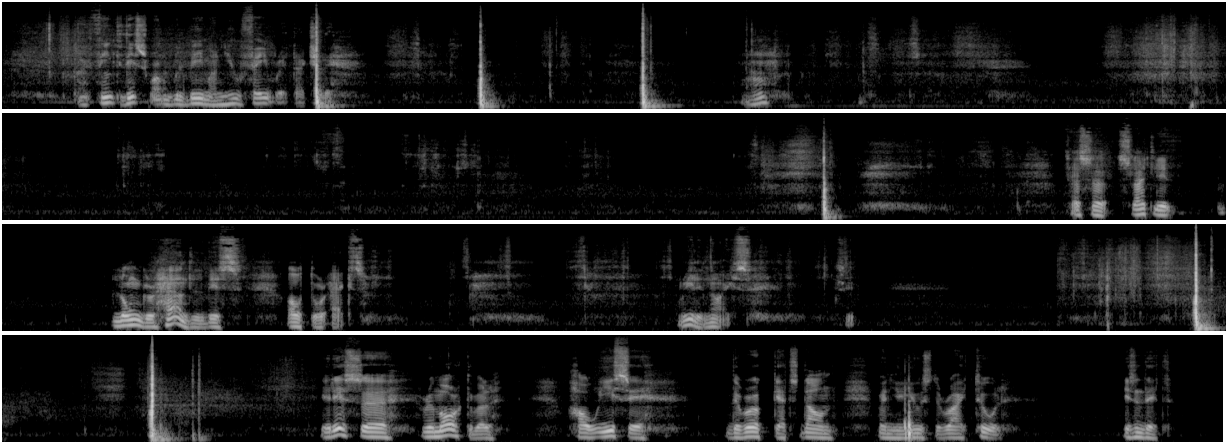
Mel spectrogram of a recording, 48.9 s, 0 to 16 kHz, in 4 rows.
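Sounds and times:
rustling and shuffling: 0.0 - 6.8, 7.8 - 10.0, 10.9 - 12.7, 21.4 - 23.5, 35.0 - 36.7, 37.5 - 40.0
axe knocking against wooden block: 4.8 - 5.0, 6.4 - 6.7, 20.4 - 20.6, 36.4 - 36.7, 38.2 - 38.8
soft thump: 4.8 - 5.0, 6.4 - 6.6, 20.4 - 20.6
shuffling and rustling: 11.0 - 12.4, 35.0 - 36.6.

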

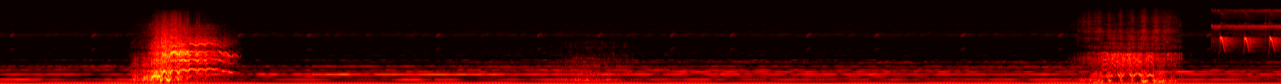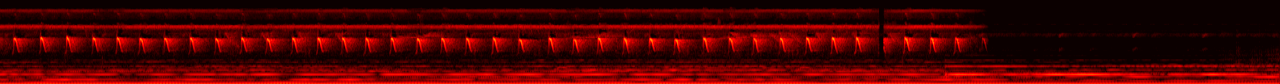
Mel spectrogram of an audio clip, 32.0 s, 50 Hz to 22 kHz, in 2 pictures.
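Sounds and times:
soft background music: 0.0 - 32.0
horse whinnying: 1.6 - 3.0, 7.0 - 8.0, 13.4 - 18.8
hummingbird chirping: 15.2 - 28.4.

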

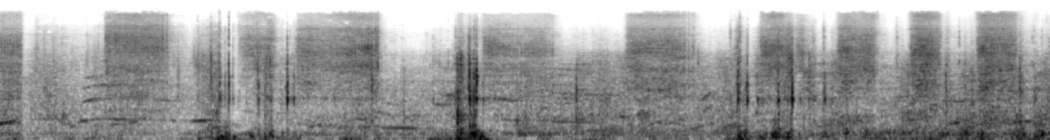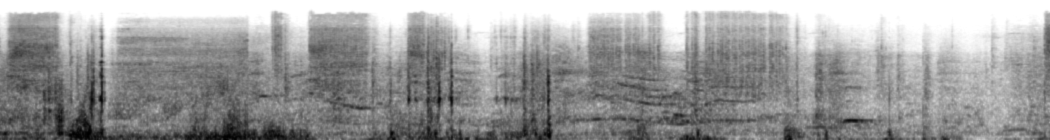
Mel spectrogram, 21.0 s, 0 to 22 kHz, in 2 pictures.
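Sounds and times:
wind rushing on microphone: 10.2 - 13.6.

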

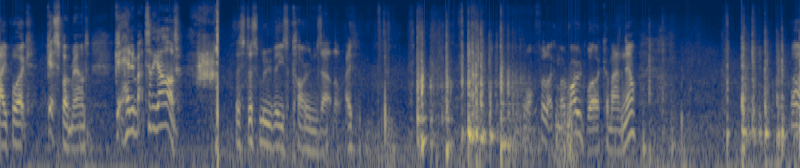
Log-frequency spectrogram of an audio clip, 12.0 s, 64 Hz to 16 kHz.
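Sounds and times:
plastic cone clattering on tarmac: 6.1 - 8.1, 9.6 - 12.0.

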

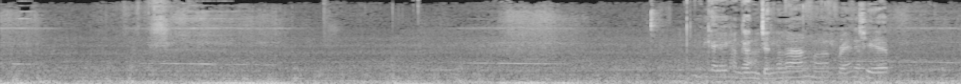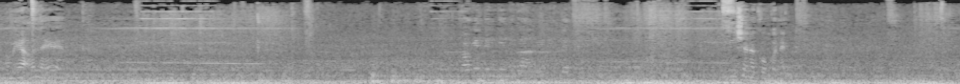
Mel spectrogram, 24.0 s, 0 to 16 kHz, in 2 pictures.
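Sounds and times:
bus cabin rumble: 0.0 - 24.0.

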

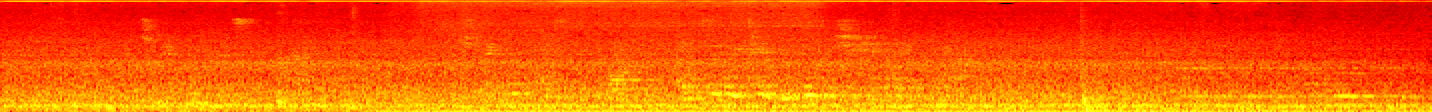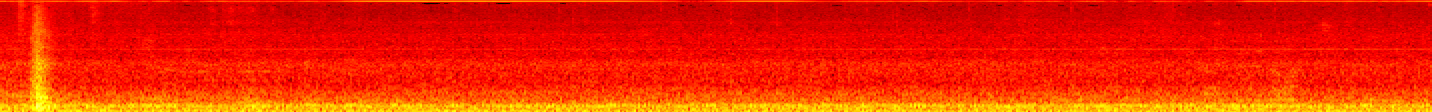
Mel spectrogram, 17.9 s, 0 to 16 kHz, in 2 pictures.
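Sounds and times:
subway train rumble: 0.0 - 17.9.

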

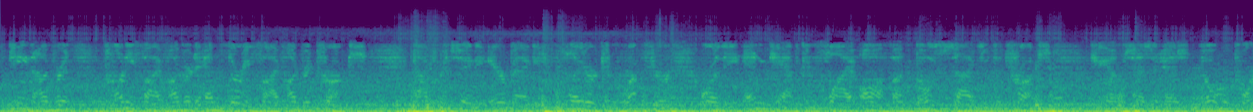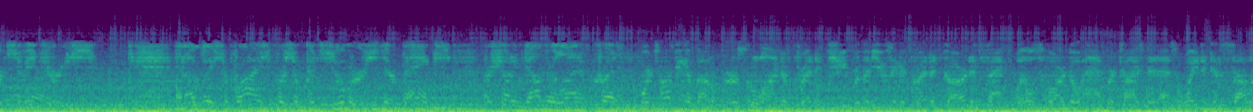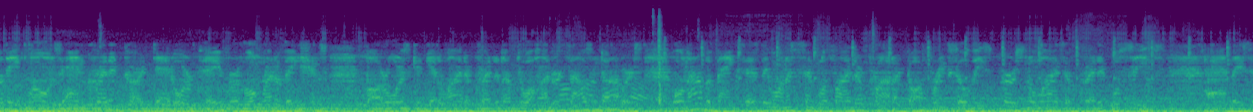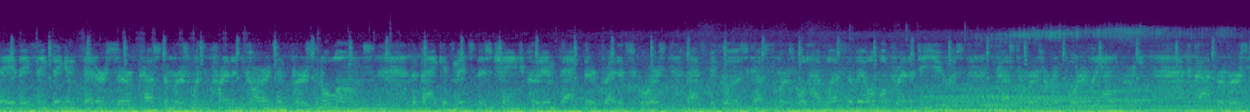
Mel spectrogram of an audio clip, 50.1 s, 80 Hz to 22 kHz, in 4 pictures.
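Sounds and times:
radio voice through speakers: 0.0 - 50.0
road and engine rumble: 0.0 - 50.0.

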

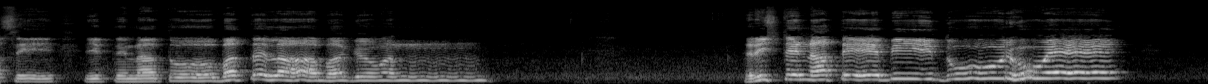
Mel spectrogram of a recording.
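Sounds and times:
man singing: 0.0 - 5.0, 7.4 - 11.4
faint room noise: 0.0 - 12.0.

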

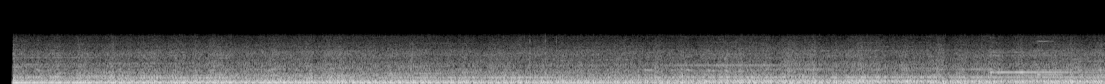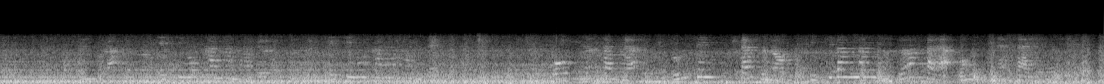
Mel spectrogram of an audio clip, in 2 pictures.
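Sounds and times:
diesel engine rumbling: 0.2 - 22.0.

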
